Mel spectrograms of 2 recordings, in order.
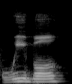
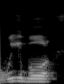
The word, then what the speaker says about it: Webull: They're the best way they can start getting into checking out the stock market and investing is by first downloading apps like Webull.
